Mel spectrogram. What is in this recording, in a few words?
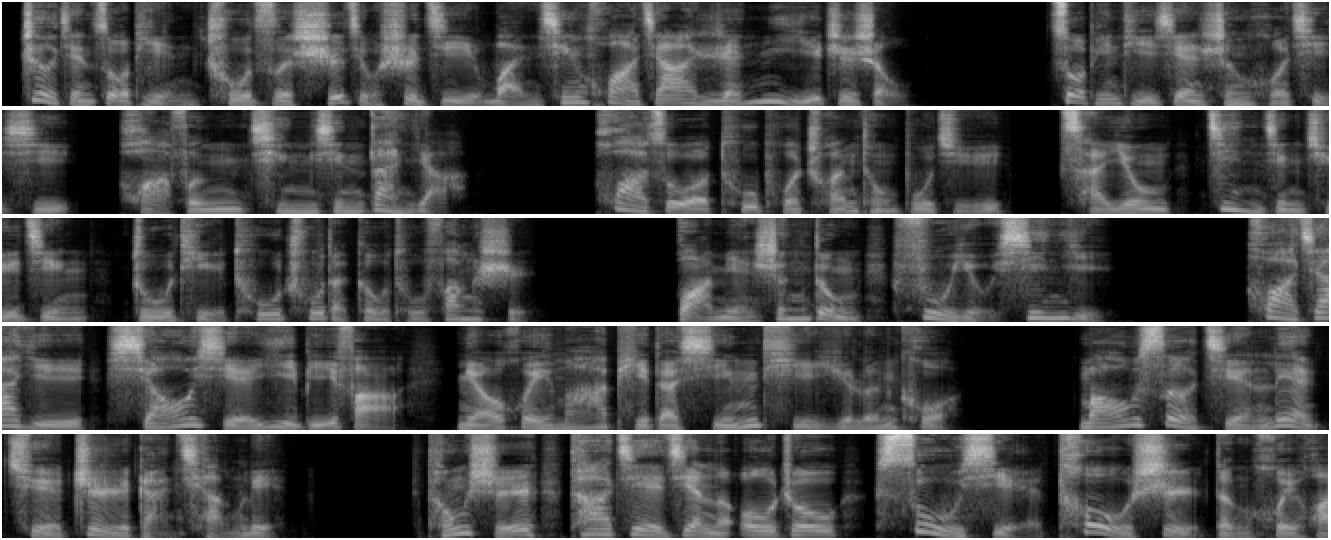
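Mandarin, audio guide; 云山策马图; 任颐（1840–1896年）; 清光绪十二年（1886年）; Heavenly Horse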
